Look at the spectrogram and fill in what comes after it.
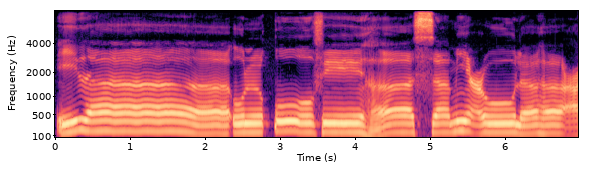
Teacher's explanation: سین سیٹی جیسی آواز نکالیں گے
